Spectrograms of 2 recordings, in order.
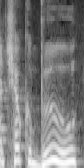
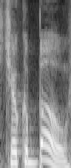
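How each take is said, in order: First: Chocoboo ending in a long "oo"; "boo" ending. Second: Chocobo ending in a long "oh". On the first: Co-host arguing the bird's name is wrong as Chocoboo, stressed "boo" ending. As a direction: say Chocoboo to rhyme with "shoe". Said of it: "it's not a boo". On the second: Co-host correcting the bird's name to Chocobo, stressed "bo" ending. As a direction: say Chocobo to rhyme with "show". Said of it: "So Choco Bogey". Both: Shown as a demonstration.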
